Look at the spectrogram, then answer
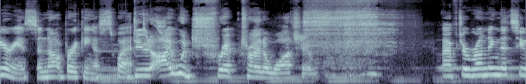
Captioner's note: snickering Sigh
